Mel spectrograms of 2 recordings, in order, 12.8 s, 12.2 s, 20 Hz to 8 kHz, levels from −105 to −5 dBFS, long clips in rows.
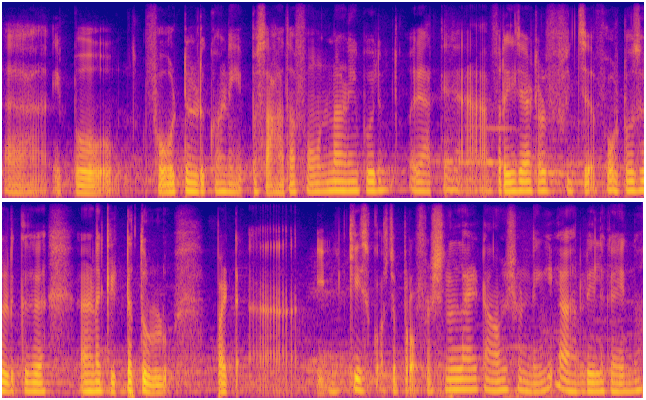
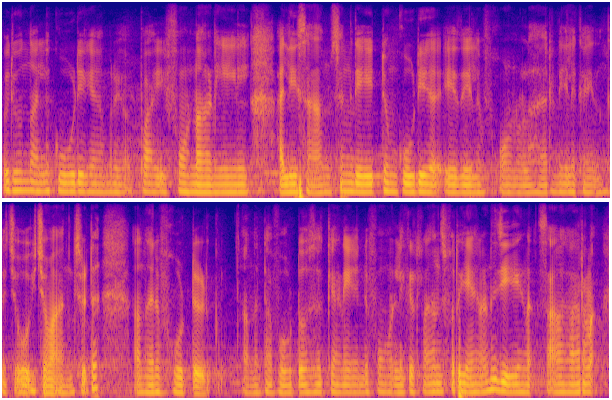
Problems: none marked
